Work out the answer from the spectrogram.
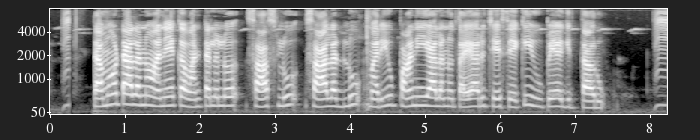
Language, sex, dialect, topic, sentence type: Telugu, female, Southern, agriculture, statement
